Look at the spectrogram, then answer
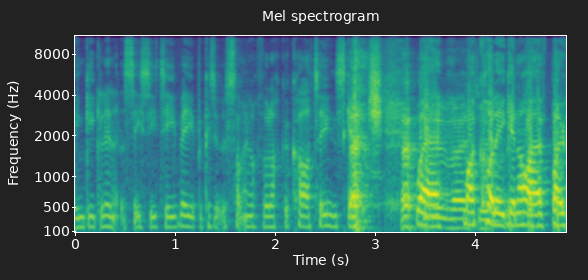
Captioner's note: laughing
